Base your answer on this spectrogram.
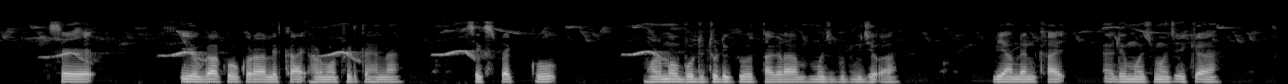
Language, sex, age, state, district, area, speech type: Santali, male, 18-30, West Bengal, Malda, rural, spontaneous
